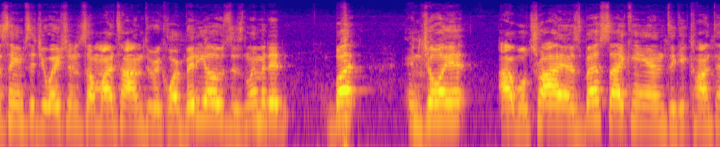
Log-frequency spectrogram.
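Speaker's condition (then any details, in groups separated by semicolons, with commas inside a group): Cerebral palsy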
